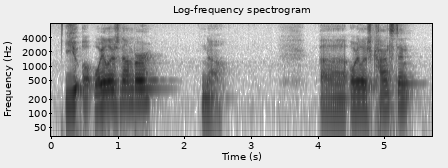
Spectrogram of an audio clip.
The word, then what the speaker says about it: Euler: in JavaScript right you a lers number no Euler's constant it's pronounced Euler right and it is the natural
